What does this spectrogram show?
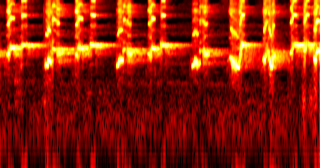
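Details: Long rolling 'ropel panjang' song of a Yellow-vented bulbul at morning, used to provoke other bulbuls; dense, loud, bubbling warble of rapidly repeated liquid notes with barely any pauses.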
